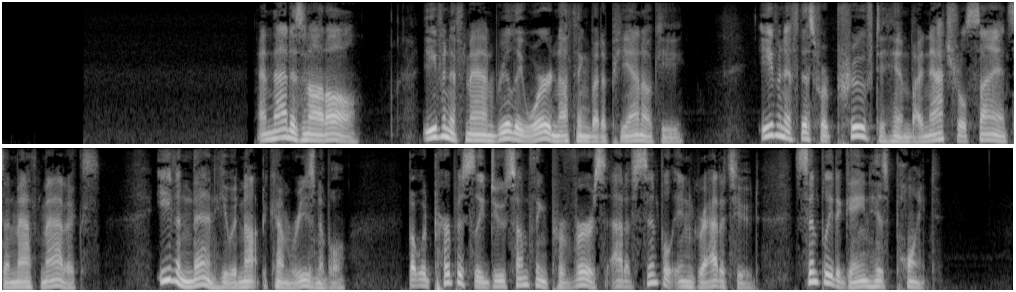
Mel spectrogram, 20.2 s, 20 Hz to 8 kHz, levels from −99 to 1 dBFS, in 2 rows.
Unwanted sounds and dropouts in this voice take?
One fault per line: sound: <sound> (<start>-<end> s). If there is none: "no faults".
no faults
